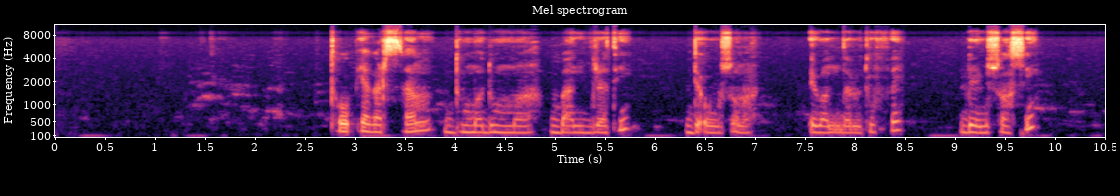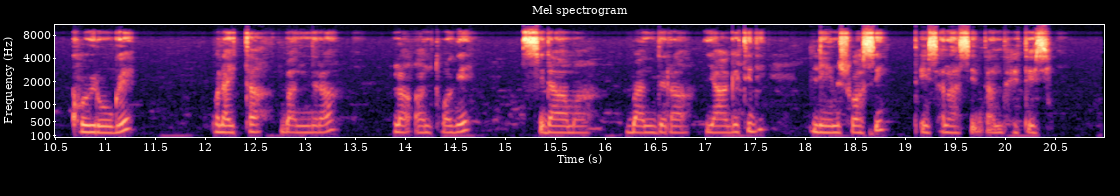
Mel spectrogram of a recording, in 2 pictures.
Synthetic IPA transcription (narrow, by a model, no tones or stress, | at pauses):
t̪ʰʼo̞ːpʼːɪjɐɡɐɾsɐnd̪ʊmːɐd̪ʊmːabɐnd̪ɪɾɐt̪ɪ | d̪ɛʔo̞ːsɔnɐ | ɛbɐnd̪ɐɾʊt̪ʊfːɛ | le̞ːmɪsʊwaːsɪ | kʰɔjɾo̞ːɡeː | wɔlɐjt̪ːɐbɐnd̪ɪɾa | naːʔɐnt̪ːʊwaːɡe̞ː | sɪd̪aːmaː | bɐnd̪ɪɾaːjaːɡɛt̪ːɪd̪ɪ | le̞ːmɪsʊwaːsːɪ | t̪ʼeːsɐnaːsːɪd̪ɐnd̪ɐɛt̪ːe̞ːs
